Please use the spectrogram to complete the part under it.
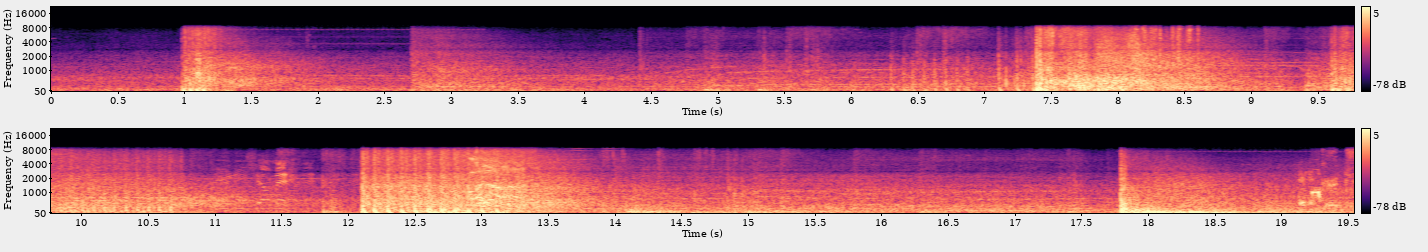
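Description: Rifle shots ring out in loud bursts.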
